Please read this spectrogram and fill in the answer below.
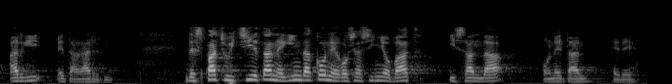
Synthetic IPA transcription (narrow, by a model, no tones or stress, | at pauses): aɾɣie̞t̪aɣaɾβi | d̪e̞spat͡suit͡ʃie̞t̪ane̞ɣind̪ako̞ne̞ɣ̞o̞siasiɲo̞βat̪ | isand̪a | o̞ne̞t̪an | e̞ɾe̞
